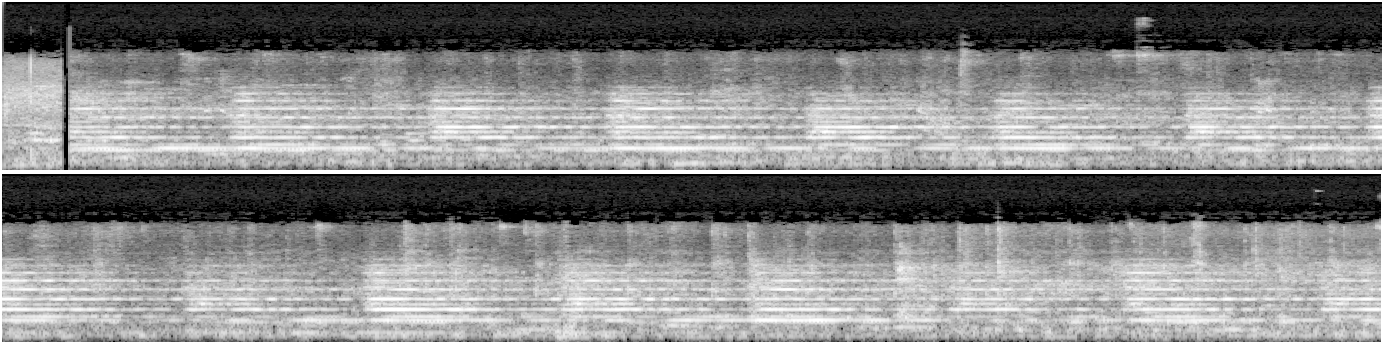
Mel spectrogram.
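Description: Church bells ringing, struck about once a second, each strike leaving long ringing tones. The sound begins abruptly about half a second in.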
